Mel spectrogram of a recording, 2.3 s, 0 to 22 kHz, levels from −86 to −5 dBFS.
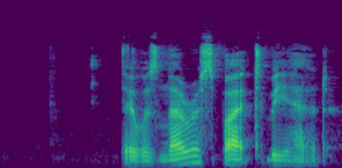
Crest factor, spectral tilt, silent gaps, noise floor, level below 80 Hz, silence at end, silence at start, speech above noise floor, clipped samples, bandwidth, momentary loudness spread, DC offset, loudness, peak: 24 dB; -2 dB/octave; none; -71 dBFS; -74 dBFS; 0.1 s; 0.8 s; 43 dB; under 0.1%; 10 kHz; 9 LU; under 0.1%; -27 LUFS; -6 dBFS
